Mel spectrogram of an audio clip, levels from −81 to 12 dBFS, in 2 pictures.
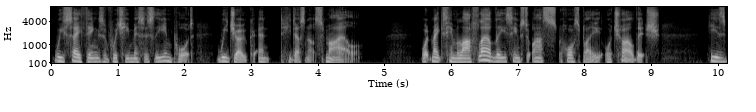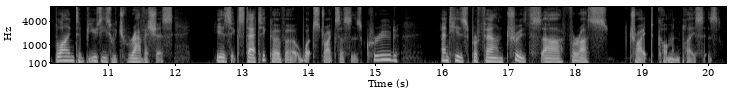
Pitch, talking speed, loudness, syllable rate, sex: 135 Hz, 155 wpm, -22 LUFS, 4.5 syllables/s, male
